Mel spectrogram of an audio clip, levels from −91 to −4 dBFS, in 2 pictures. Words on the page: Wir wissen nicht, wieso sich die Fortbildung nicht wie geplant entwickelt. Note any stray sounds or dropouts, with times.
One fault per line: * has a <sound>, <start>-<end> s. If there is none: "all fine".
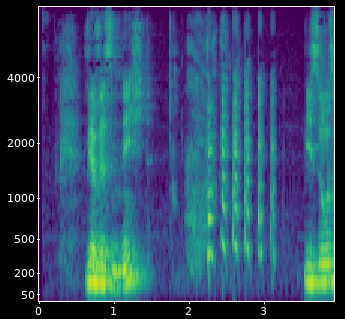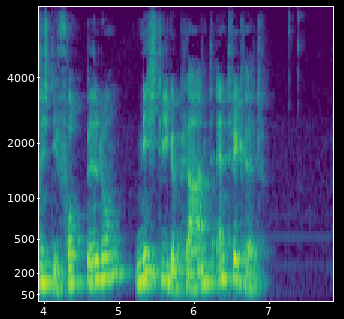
* has a laugh, 1.7-3.3 s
